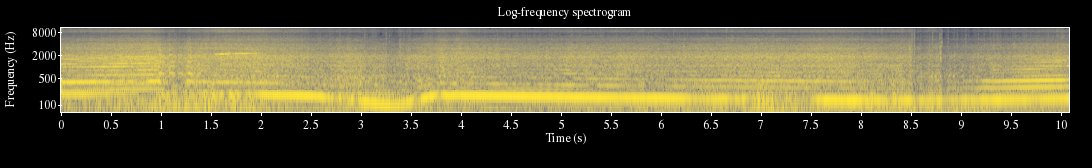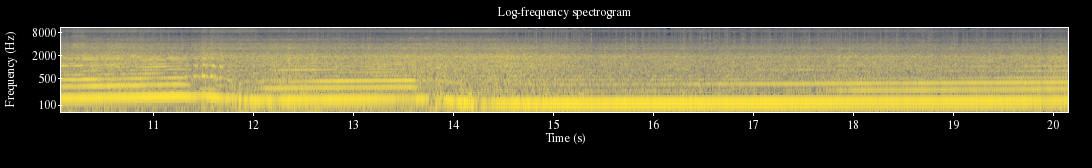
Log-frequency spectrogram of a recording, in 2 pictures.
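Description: Toyota Celica's 2ZZ-GE four-cylinder engine with a Rotrex C30 supercharger, heard from inside the cabin, driven hard on track. The engine note dips sharply about three seconds in and picks up again. It then climbs and drops suddenly several times as the driver shifts up through the gears, under a steady hiss of road noise.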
